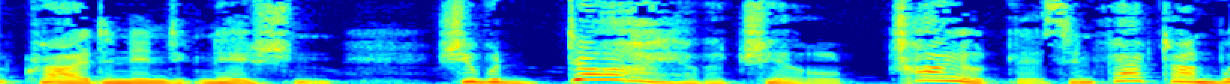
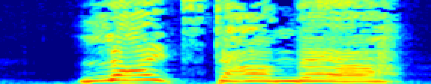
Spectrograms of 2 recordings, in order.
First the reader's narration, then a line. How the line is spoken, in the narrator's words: Valeria shouted above the music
